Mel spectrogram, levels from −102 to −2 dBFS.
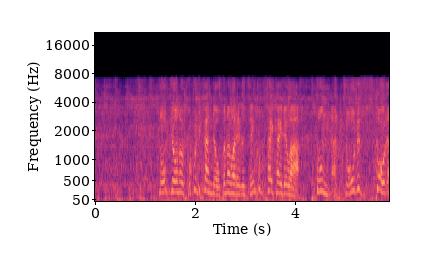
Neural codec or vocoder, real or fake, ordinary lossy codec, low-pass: codec, 16 kHz, 4.8 kbps, FACodec; fake; AAC, 32 kbps; 7.2 kHz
